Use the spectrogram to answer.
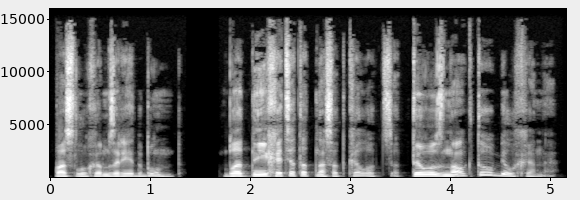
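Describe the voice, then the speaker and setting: A man's voice: medium pitch, moderate pace, warm tone, dry recording, lightly acted. Sly, wheedling business partner, read by a male narrator, dry close sound. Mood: ingratiating. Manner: wheedling, cautious. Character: wary male business partner on the phone, ingratiating.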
